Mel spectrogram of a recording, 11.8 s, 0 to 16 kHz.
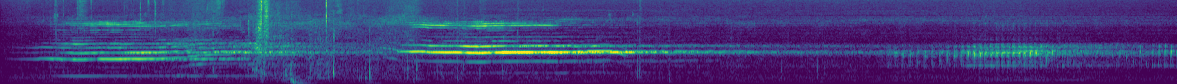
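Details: Humpback whale song from the classic recording by Frank Watlington and Roger Payne, heard by listeners in the early 1970s and credited with sparking worldwide whale conservation. Long drawn, wavering tonal moans and rising whistled cries, rich in overtones, with a deep groan midway.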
